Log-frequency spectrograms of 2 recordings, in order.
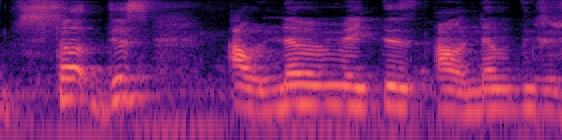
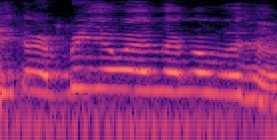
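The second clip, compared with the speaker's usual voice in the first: high, loud shout across the party; loud yell from the back of the room; calling out; 12 semitones higher, 6 dB louder than usual. Retold or imitated. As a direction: holler for him to come back. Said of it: "I hear him in the background".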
